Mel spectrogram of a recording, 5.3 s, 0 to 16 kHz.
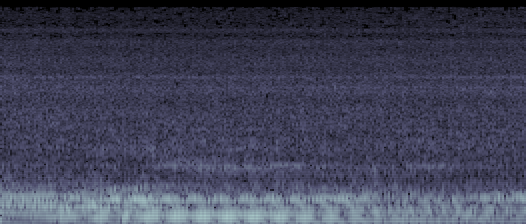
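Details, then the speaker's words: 2010 BMW 135i, N54 engine, MSD81 DME, after clearing immobilizer faults: first start runs poorly, lumpy idle with uneven beat, stumbles and speed dips; cylinder 3 misfire code. Rough idle with misfire. "Oh wow. Alright. That's crazy. I was not expecting that, to be honest. It is running poorly."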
